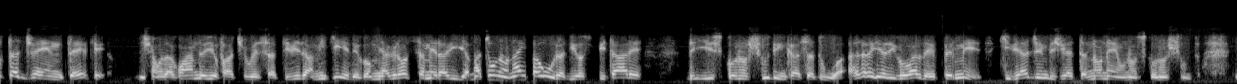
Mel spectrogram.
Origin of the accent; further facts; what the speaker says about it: Naples, Campania, Italy; arrivando da napoletani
